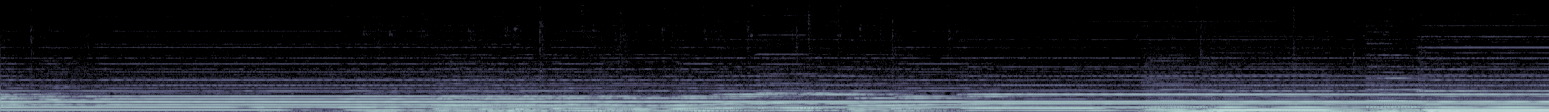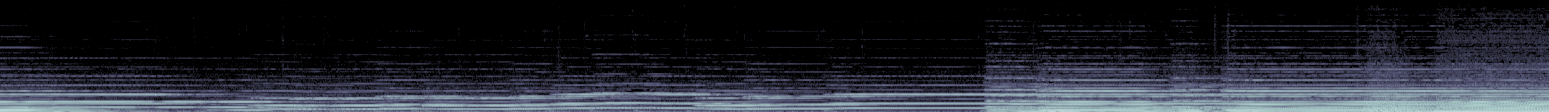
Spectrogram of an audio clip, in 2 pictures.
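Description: Church organ playing a slow improvisation in sustained, overlapping chords. Deep pedal bass comes in about a third of the way through, fades, and returns strongly near the end.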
